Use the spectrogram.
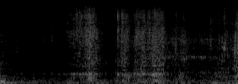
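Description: Paper crinkles and rustles in a steady run of irregular, scratchy bursts that start after a brief quiet moment and continue to the end, fairly soft overall.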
